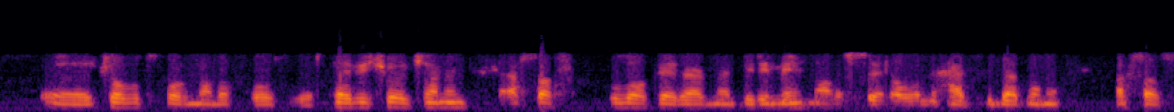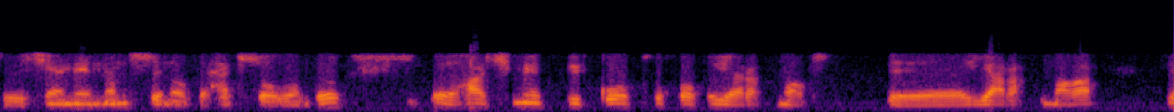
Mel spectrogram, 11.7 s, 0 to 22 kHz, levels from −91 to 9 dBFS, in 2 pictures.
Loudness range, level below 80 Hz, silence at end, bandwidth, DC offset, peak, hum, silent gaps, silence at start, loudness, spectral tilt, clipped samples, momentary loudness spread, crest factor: 1 LU; -80 dBFS; 0 s; 4.4 kHz; under 0.1%; -12 dBFS; none; none; 0.2 s; -30 LUFS; -8 dB/octave; under 0.1%; 6 LU; 18 dB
